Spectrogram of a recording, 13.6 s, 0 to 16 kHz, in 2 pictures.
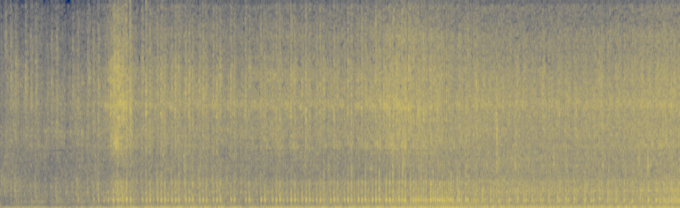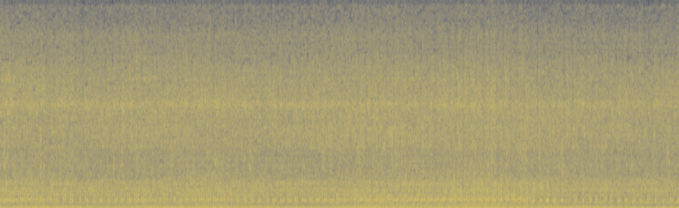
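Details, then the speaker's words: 1972 BMW 2002 four-cylinder, semi-cold start after being driven in sputtering: catches then runs lumpy with uneven stumbling, hunting idle and heavy shaking, then won't refire; rough running, cause not yet known. "that it it wasn't happy so that that was just earthquaking you know earthquaking around uh not 100 sure on what it is yet"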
